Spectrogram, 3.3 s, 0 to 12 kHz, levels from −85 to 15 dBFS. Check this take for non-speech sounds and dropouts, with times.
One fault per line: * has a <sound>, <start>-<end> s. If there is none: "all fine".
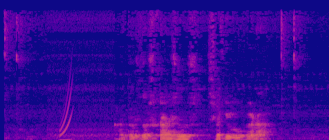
* has a chirp, 0.6-0.7 s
